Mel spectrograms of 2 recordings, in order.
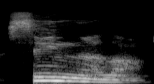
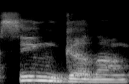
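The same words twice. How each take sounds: First: Slow "Sing along" with no hard g; "Sing along" slowly, soft sing-uh-long. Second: "sing along" as sing-GUH-long; hard G, wrong way. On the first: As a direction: draw out the ng in "Sing along", g melted away. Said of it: "the G is made soft by that N". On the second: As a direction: punch a heavy g into "sing along". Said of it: "Notice how it's not sing along". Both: Shown as a demonstration.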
